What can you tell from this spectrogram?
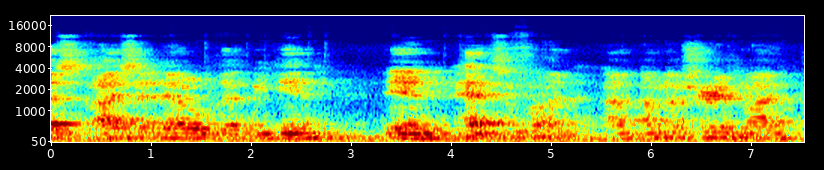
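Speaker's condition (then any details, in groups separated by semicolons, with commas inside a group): ALS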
